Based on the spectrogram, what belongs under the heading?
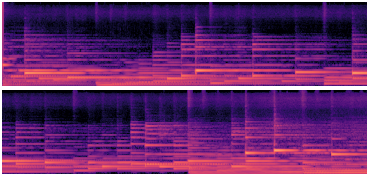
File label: loop; bgm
